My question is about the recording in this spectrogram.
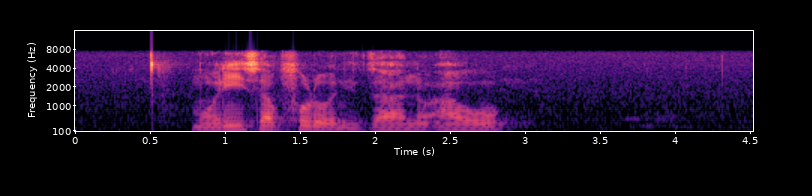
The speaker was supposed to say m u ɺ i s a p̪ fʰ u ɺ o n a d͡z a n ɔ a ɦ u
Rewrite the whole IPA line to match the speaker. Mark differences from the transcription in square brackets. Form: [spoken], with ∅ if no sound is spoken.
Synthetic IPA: m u ɺ i s a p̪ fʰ u ɺ o n [i] d͡z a n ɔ a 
